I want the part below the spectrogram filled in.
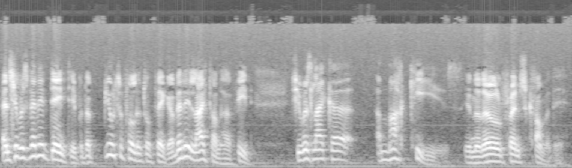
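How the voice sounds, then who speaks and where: Casting: urbane older British husband, wry and avuncular, breathy voice with hugely varied intonation, radio stage comedy, lo-fi recording. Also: male voice, medium pitch, wildly swooping pitch, brisk. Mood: wistful, wry. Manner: dry, ironic, avuncular. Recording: slightly dull, lo-fi audio.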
